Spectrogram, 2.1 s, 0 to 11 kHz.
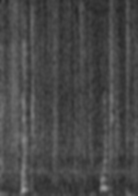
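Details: American Staffordshire Terrier puppies from a kennel litter dated 13 February 2016, indoors; two brief, high, tonal whimpering yelps about a second apart, with a soft third sound at the end in a quiet room.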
